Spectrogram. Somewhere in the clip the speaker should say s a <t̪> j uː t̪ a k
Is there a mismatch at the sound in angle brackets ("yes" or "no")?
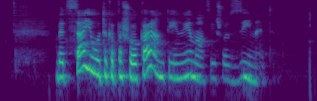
yes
